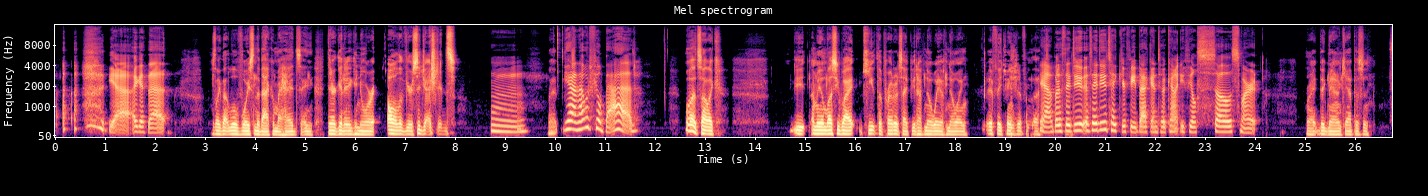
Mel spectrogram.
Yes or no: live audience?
no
